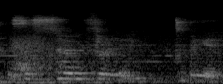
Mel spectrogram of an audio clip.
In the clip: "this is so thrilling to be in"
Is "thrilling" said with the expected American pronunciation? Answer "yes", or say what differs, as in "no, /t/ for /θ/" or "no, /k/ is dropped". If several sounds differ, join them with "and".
yes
